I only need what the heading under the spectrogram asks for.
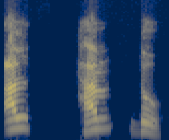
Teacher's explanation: مخرج کے اوپر آپ کی آواز وہاں پہ ٹھہر جانی چاہیے میم ساکن کے اوپر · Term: اظہار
